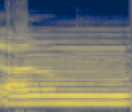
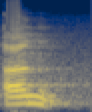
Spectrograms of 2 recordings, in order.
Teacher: فی ہا، حمزہ نون زبر ان، یہاں پر ہم غنہ نہیں کریں گے، ان اس طرح نہیں پڑھیں گے، اس لیے کہ نون ساکن کے بعد ہا حروف حلقی میں سے ہے، اس لیے ہم پڑھیں گے ان، غنہ نہیں کریں گے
